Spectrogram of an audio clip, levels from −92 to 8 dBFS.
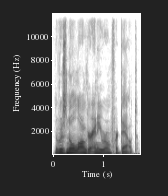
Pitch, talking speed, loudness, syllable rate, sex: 145 Hz, 275 wpm, -15 LUFS, 6.6 syllables/s, male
